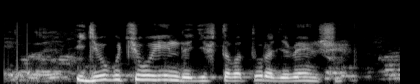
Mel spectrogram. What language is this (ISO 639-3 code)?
kin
